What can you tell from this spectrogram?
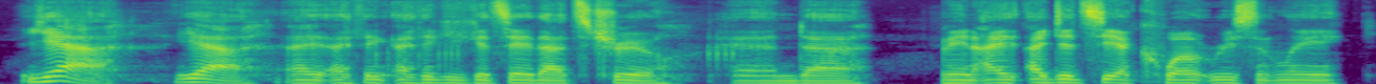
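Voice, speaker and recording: A man speaks at medium pitch and a moderate pace with fairly even intonation. The recording is very clean, with a silent background. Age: 40s. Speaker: founder and CEO of a software staffing agency. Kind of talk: interview.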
